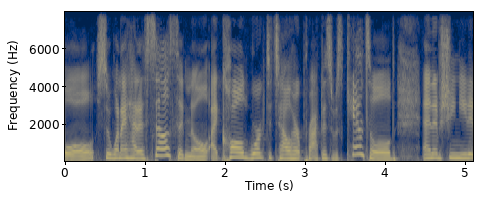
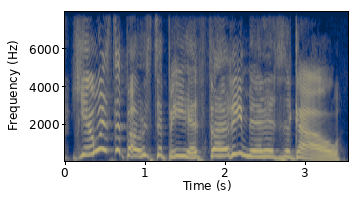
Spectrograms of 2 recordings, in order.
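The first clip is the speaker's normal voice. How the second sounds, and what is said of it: Screaming imitation of another person. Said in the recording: “She responded by screaming ... That's what I think she sounds like. ... I think I'm doing a spot on impression of her”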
